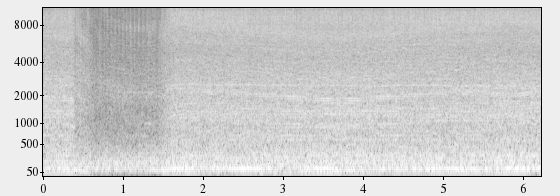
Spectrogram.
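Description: A kart engine buzzes steadily at high revs.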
